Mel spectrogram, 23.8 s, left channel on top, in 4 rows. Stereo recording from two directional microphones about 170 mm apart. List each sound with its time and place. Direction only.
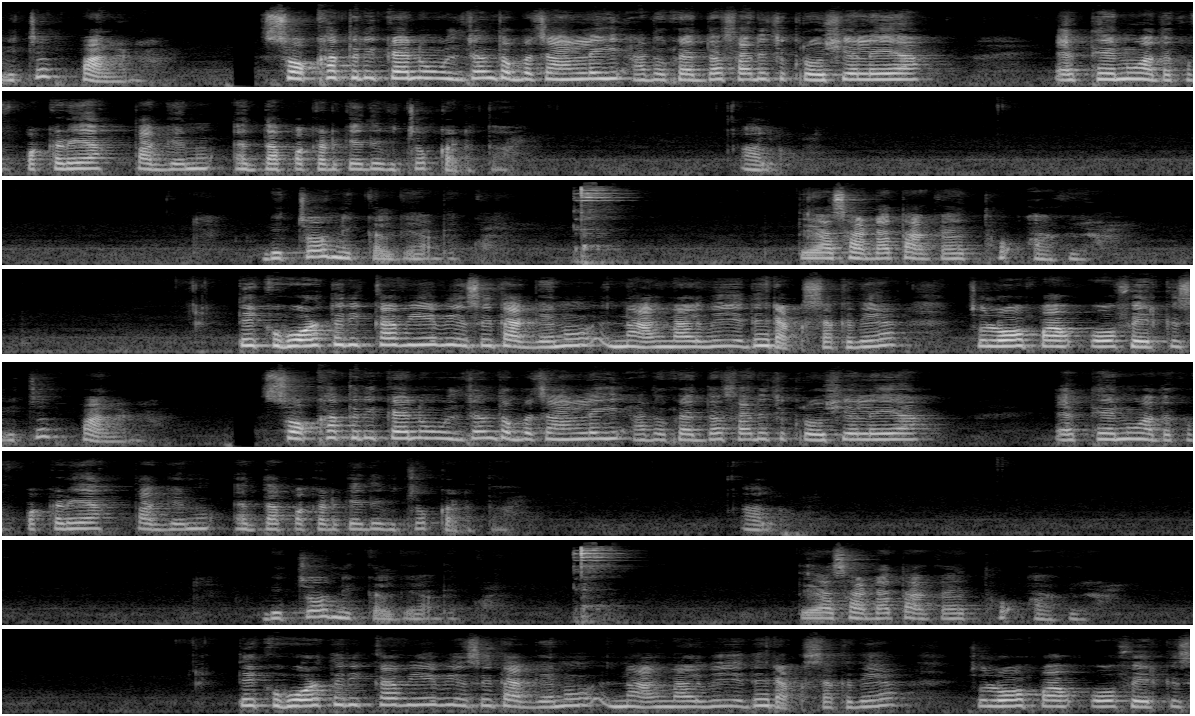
0.1 s a woman's voice: 20° left (ahead or behind)
9.6 s a woman's voice: 15° left (ahead or behind)
13.2 s a woman's voice: 15° left (ahead or behind)
15.9 s a woman's voice: 15° left (ahead or behind)
18.8 s a woman's voice: 15° left (ahead or behind)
